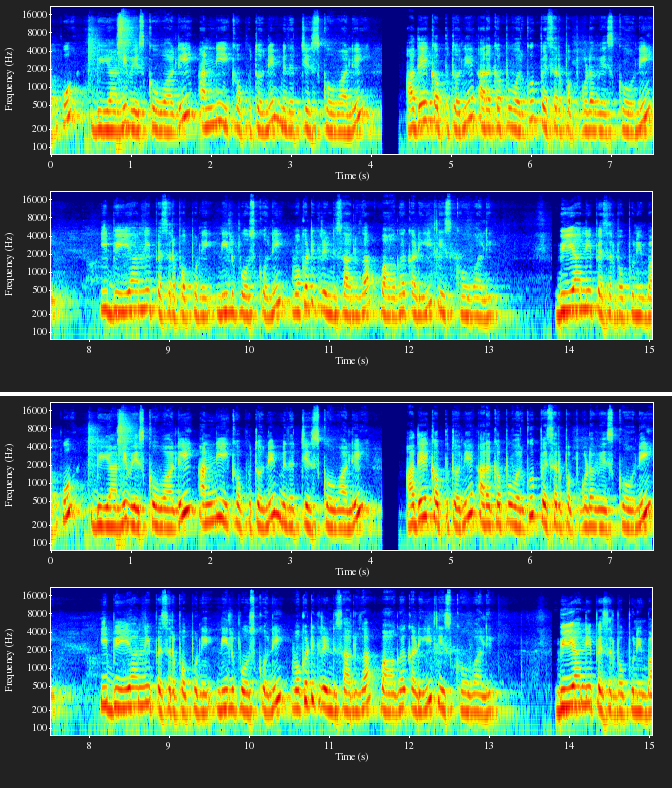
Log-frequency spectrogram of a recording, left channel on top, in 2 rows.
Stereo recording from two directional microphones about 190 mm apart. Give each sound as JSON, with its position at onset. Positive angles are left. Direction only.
{"t": 0.1, "sound": "a woman's voice", "side_deg": -15}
